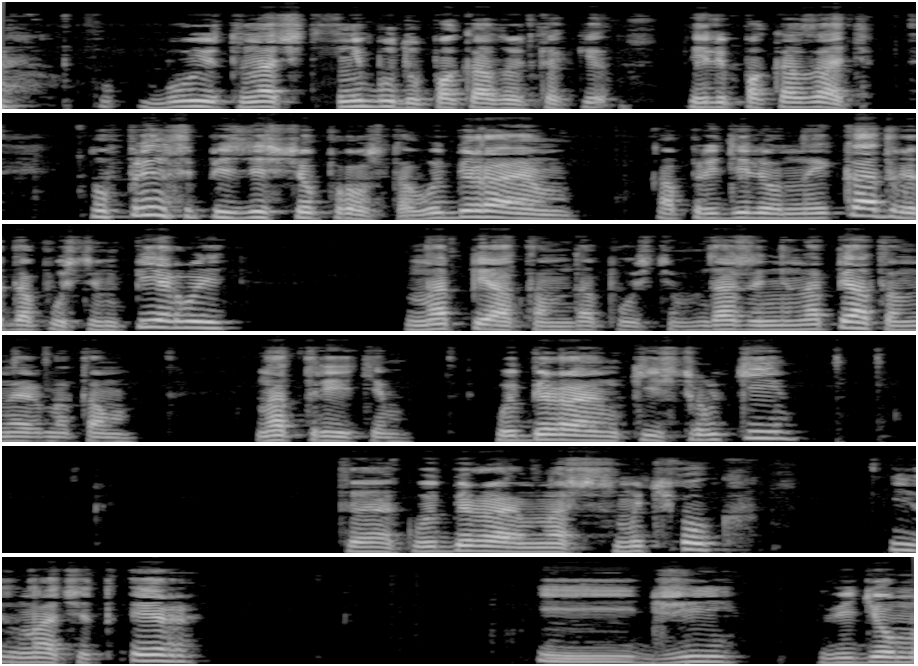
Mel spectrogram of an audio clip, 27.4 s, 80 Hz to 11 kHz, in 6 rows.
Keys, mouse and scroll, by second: 0.5-1.7 middle drag, 6.6 middle click, 11.5 drag, 13.8 click, 16.4-17.6 drag, 18.1-19.3 drag, 22.7 r, 25.0 click.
